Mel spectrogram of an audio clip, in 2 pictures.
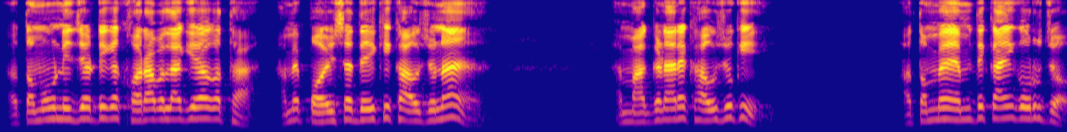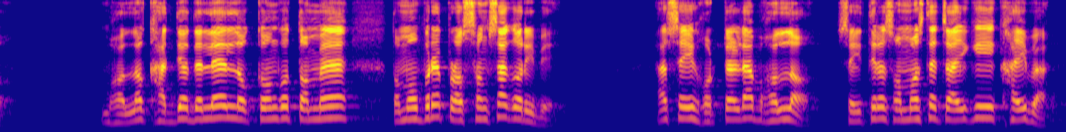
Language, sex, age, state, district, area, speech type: Odia, male, 60+, Odisha, Kandhamal, rural, spontaneous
